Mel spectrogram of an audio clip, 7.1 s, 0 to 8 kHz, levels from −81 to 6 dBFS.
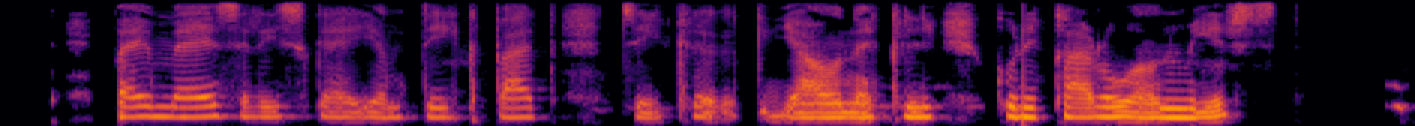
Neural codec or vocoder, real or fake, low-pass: none; real; 7.2 kHz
